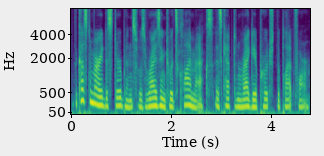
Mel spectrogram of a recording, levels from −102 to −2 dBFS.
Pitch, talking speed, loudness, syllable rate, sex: 170 Hz, 175 wpm, -16 LUFS, 5.7 syllables/s, female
